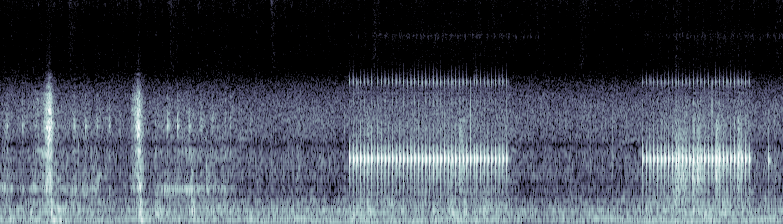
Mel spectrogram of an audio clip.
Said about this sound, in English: And now our hero staggers to his feet and heads for the phone. Then, with none too certain fingers, he dials the police.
